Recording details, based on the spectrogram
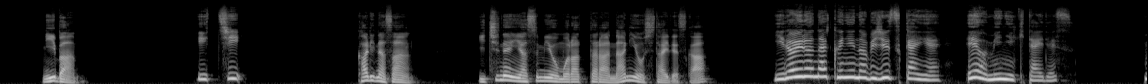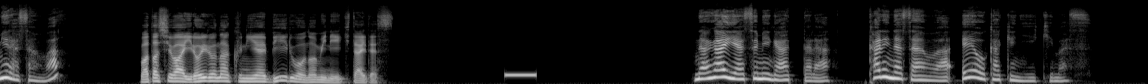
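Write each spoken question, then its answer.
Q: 長い休みがあったらカリナさんは絵を描きに行きます。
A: ×(絵を見に行きたい)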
